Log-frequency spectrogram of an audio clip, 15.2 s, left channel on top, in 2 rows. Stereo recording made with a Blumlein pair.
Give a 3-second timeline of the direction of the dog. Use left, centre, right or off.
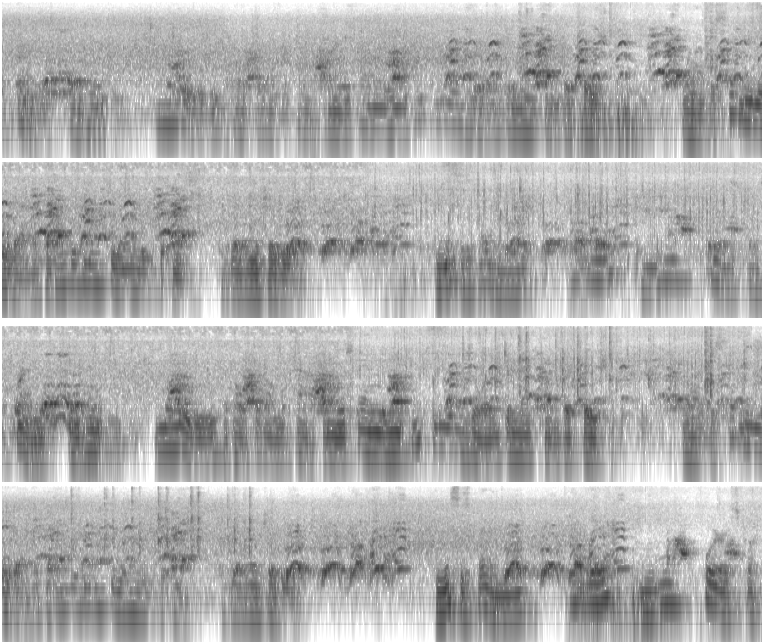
right, centre, left, centre, right.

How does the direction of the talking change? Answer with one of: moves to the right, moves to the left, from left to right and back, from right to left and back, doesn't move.
from right to left and back.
